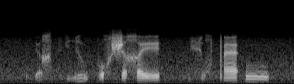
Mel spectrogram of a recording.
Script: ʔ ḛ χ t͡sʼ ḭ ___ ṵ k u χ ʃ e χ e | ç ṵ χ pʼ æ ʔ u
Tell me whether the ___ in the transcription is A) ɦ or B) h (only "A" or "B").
A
